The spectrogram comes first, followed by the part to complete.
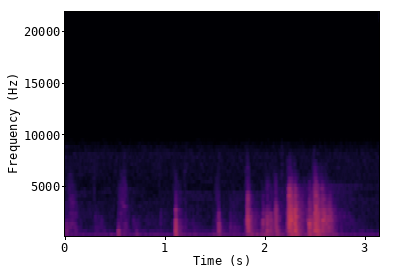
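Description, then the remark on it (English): A door is unlocked and opened: a series of sharp metallic clicks and knocks, then heavier rattling clunks as the latch gives and the door swings, with no voices. “Come on, open up, will you?”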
